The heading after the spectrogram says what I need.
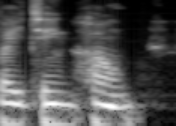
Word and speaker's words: Wei-Ting: I will be your co-moderator, and my name is Wei-Ting. You can just pronounce like waiting for someone, the waiting in that.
